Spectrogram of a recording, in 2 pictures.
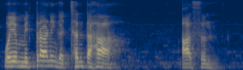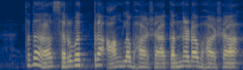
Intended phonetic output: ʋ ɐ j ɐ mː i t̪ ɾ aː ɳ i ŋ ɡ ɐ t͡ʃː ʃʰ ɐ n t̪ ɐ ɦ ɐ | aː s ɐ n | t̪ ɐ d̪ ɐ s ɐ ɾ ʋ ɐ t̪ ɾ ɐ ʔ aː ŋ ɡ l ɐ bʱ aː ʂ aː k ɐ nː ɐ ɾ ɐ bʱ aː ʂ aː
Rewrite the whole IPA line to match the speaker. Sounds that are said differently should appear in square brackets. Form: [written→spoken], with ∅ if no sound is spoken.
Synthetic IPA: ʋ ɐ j ɐ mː i t̪ ɾ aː ɳ i ŋ ɡ ɐ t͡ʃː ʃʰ ɐ n t̪ ɐ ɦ ɐ | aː s ɐ n | t̪ ɐ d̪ ɐ s ɐ ɾ ʋ ɐ t̪ ɾ ɐ ʔ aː ŋ ɡ l ɐ bʱ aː ʂ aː k ɐ nː ɐ [ɾ→ɽ] ɐ bʱ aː ʂ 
